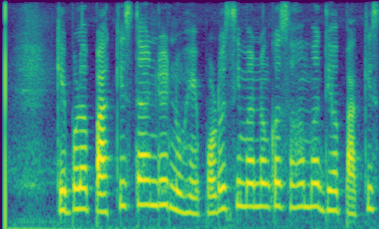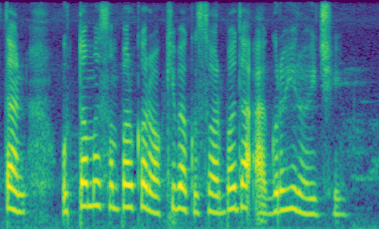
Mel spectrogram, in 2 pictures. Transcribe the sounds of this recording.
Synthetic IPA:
kebɔɭɔpakist̪anɾenuɦepɔɽosimanɔŋkɔsɔɦɔmɔd̪ʱjɔpa̰kist̪anut̪ːɔmɔsɔmpɔɾkɔɾɔkʰibakusɔɾbɔd̪aʔa̰ɡɾɔɦiɾɔɦit͡ʃʰi

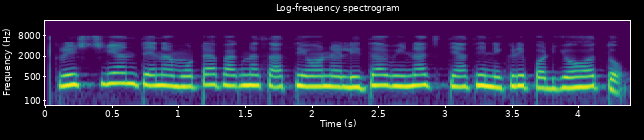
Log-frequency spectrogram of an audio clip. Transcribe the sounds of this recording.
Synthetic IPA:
kɾɪʃt͡ʃijənt̪enamoʈabʱaɡnasat̪ʰionelid̪ʱaʋinad͡ʒt̪jãt̪ʰinɪkɭipəɽjoɦət̪o

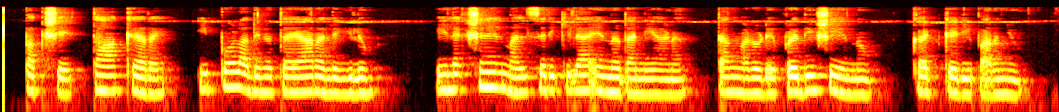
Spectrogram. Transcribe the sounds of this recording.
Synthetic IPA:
pɐkʂe̞t̪aːkːere̞ | ipːo̞ːɭɐðinut̪ɐjaːrɐlːe̞ŋɡilum | ilɐkʂɐnilmɐlsɐɾikʲːilːɐʔe̞nːɐt̪ɐnːe̞jaːɳɨt̪ɐŋːɐɭuɽe̞prɐðiːkʂije̞nːum | kɐʈkɐɽipɐrɐɲːu

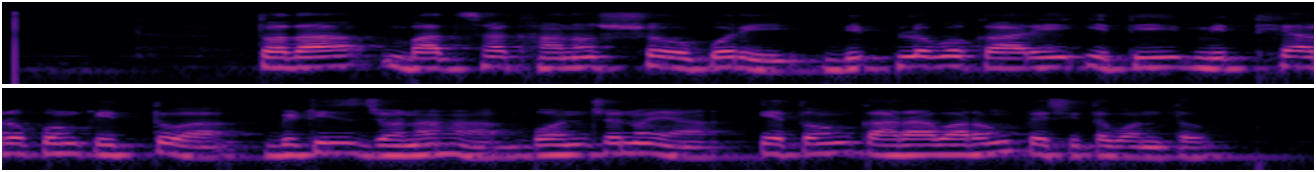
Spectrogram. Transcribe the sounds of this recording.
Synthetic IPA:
t̪ɔd̪abad̪sakʰanɔʃːɔupoɾibiplobokaɾiʔit̪imit̪ʰːjaɾupɔŋkɾit̪ːoabɾiʈ̬isd͡ʒɔnaɦabɔnt͡ʃɔnɔjaet̪ɔŋkaɾabaɾɔŋpɾesit̪ɔbɔnt̪o

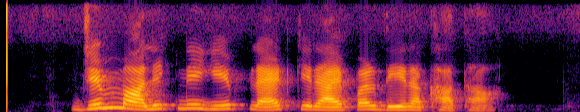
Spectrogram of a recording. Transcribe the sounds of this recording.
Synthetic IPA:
d͡ʒɪmːaːlɪknejeflɛːʈkeɾaːjpɐɾd̪eːɾɐkʰat̪ʰaː

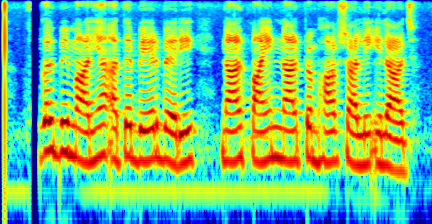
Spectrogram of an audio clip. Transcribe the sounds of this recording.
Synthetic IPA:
sə̃ŋɡəlbiːmaːɾijãːʔət̪eːbeːɾbɛːɾiː | naːlpaːinːaːlpɾəbʱaːʋʃaːliːʔɪlaːd͡ʒ

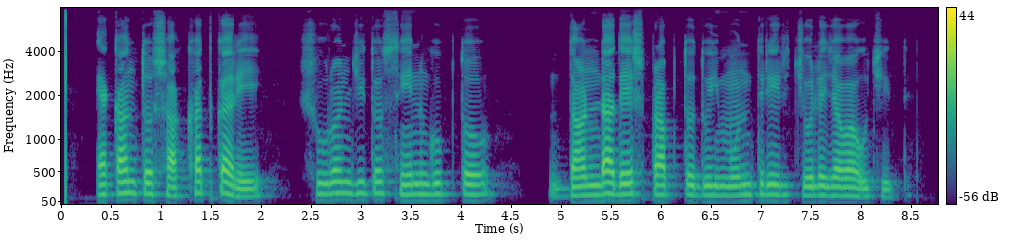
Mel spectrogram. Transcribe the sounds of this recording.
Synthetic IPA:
ɛkant̪oʃakʰːat̪kaɾe | ʃuɾond͡ʑit̪osenɡupt̪o | d̪ɔɳɖad̪eʃpɾapt̪od̪ujmont̪ɾiɾt͡ɕoled͡ʑaoaut͡ɕit̪

